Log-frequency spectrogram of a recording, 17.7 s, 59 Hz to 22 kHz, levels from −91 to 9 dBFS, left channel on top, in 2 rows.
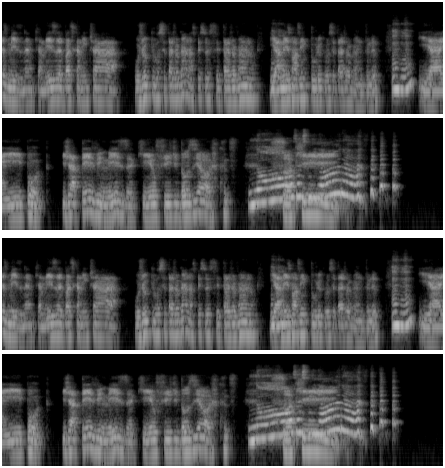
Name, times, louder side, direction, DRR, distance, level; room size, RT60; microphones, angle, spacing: voice 1, 0.0-2.3 2.7-7.5 8.3-9.6 10.0-13.8 14.3-15.6, equal, 15° left, 1.5 m, -34 dB
voice 2, 7.8-8.3 13.7-16.7, right 1 dB, 50° right, 1.5 m, -28 dB
4.5 x 3.4 x 2.7 m
head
